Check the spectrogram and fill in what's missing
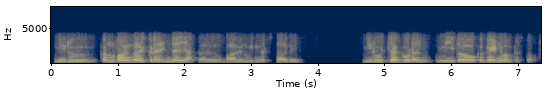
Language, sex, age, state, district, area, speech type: Telugu, male, 18-30, Andhra Pradesh, Guntur, urban, conversation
